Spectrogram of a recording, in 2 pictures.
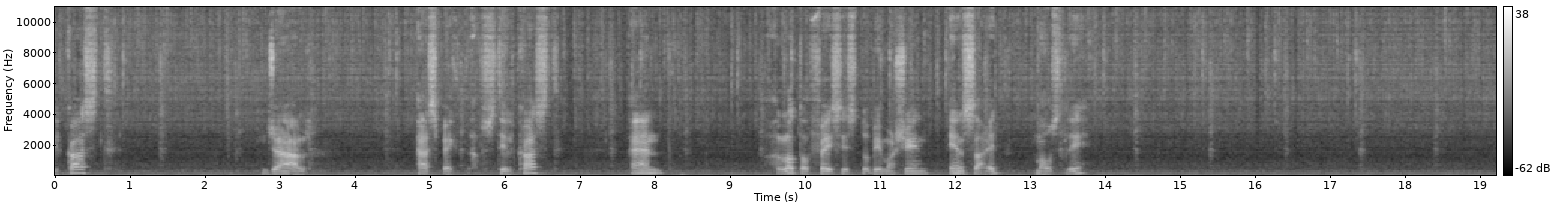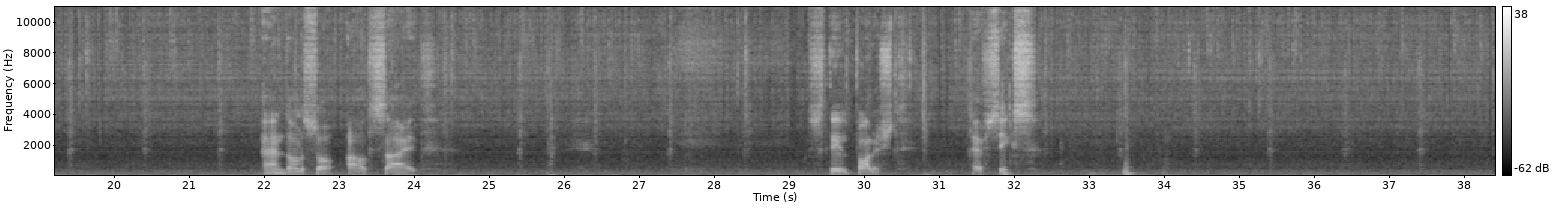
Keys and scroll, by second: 31.8 F6.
